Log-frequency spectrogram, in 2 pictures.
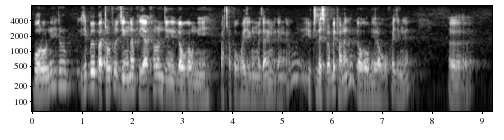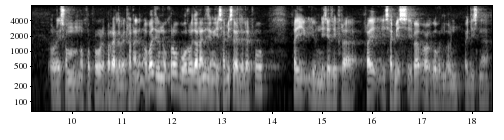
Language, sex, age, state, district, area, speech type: Bodo, male, 30-45, Assam, Chirang, rural, spontaneous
